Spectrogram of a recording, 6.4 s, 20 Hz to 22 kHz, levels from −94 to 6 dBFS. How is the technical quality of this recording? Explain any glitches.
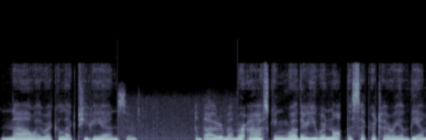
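The speech has two kinds of fault, with three events in total.

From 1.21 to 1.31 s and again from 2.95 to 3.17 s, the sound turns briefly rough and grainy, but it never drops out. This is a lost packet rebuilt from error correction. The first stretch lasts 60 ms, which fits three lost packets. The second lasts 120 ms, which fits six. Each later packet carried a low-bitrate backup of the missing audio, and the decoder played those coarser copies to fill the holes.

From 1.75 to 3.55 s, the sound goes duller and boxier, drops about 5 dB in level, and picks up a new noise floor roughly 30 dB below the signal. Nothing reaches above 7.6 kHz during this stretch. There is no silence at either change. The likely cause is that the input switched to a poorer device. A narrower-band microphone or headset path would cut the top end and bring its own tone and hiss. The second rebuilt stretch falls inside this span.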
